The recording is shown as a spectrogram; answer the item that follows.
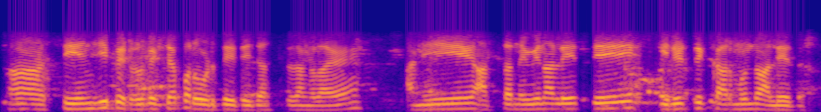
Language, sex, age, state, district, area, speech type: Marathi, male, 18-30, Maharashtra, Sangli, urban, conversation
